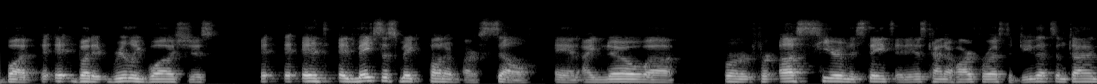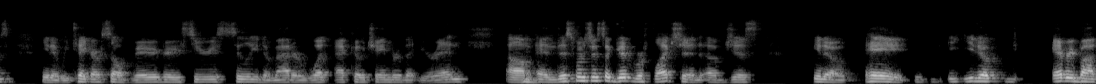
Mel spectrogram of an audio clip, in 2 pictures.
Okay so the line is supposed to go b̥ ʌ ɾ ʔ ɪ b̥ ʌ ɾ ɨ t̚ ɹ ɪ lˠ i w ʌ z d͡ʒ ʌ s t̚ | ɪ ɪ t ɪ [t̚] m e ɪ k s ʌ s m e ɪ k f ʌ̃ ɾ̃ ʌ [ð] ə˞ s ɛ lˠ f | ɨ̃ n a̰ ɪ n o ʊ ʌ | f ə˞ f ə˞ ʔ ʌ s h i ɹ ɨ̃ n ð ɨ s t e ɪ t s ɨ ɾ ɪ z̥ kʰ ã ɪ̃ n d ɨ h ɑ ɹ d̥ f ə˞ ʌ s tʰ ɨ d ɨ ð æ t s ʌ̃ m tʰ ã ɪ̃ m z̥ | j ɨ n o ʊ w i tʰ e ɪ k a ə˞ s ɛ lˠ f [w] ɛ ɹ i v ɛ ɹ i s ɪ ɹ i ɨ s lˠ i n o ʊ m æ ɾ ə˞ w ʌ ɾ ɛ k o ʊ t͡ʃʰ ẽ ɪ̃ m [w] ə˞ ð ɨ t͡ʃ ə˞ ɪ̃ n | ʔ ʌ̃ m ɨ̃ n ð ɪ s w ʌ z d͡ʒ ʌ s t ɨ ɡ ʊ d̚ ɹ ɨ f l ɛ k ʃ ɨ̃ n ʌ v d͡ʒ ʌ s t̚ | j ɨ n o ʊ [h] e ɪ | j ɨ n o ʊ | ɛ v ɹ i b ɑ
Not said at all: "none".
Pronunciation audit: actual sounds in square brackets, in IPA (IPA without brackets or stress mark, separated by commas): t̚, v, v, b, h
